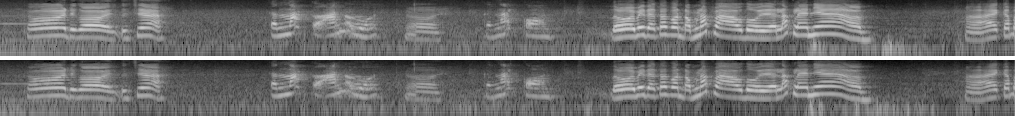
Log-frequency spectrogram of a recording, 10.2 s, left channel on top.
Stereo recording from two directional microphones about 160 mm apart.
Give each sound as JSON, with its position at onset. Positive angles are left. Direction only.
{"t": 0.3, "sound": "a woman's voice", "side_deg": 0}
{"t": 2.7, "sound": "a child's voice", "side_deg": 30}
{"t": 4.1, "sound": "a woman's voice", "side_deg": -5}
{"t": 9.7, "sound": "a woman's voice", "side_deg": -5}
